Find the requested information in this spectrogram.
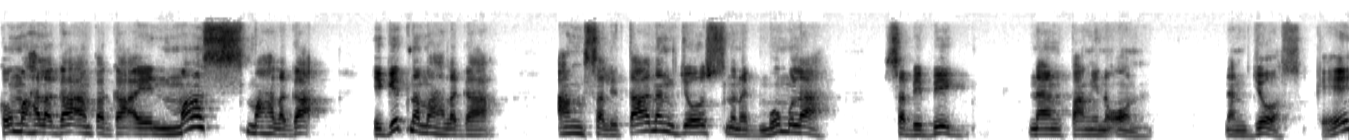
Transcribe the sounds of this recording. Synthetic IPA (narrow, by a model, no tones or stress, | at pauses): kʊŋmɐɦɐlɐɡaʔɐŋpɐɡ̚ka̰ːʔɪnmasmɐɦɐlɐɡaʔ | hɪɡɪt̪̚nɐmɐɦalɐɡaʔ | ʔɐŋsɐlɪt̪anɐŋd͡ʒosnɐnɐɡ̚mumʊla | sɐbɪbɪɡ̚ | naŋpɐŋɪno̰ʔonː | ɐŋd͡ʒosokɛ̰j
